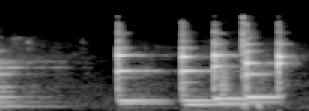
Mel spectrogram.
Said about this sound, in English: Yeah, sorry about that. Just got a phone call and I didn't mean to uh, interrupt, but I'm back now.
